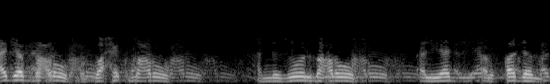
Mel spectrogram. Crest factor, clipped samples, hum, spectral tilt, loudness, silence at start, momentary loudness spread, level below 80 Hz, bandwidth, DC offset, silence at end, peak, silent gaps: 18 dB; under 0.1%; none; -12.5 dB/octave; -25 LUFS; 0 s; 14 LU; -62 dBFS; 3.6 kHz; under 0.1%; 0 s; -6 dBFS; none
